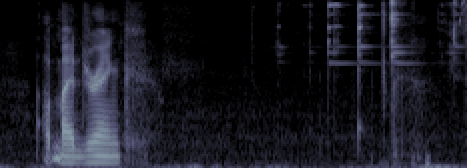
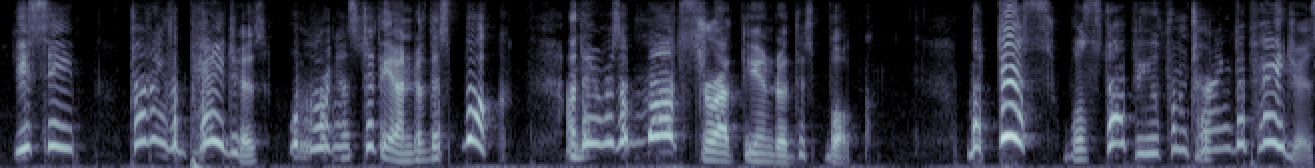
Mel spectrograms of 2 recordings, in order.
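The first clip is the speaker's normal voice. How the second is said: very high and much louder, alarmed puppet; Grover voice; 7 dB louder than usual. Acted. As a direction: scold the reader in a frantic high squeak. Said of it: "tried to do the Grover voice".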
